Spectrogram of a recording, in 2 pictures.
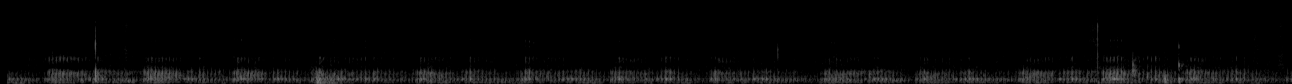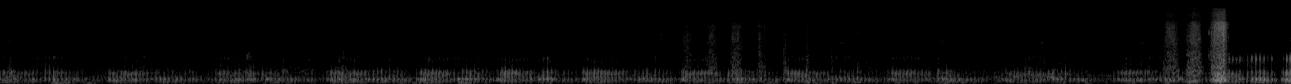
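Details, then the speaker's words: Sleeping female cat snoring loudly, likened to a tractor yet said to be still quiet: a continuous low, rasping, rhythmic rumble. "Твой краб слышно за стесенко, наверное. трактора завела. Это ещё тихенько."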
